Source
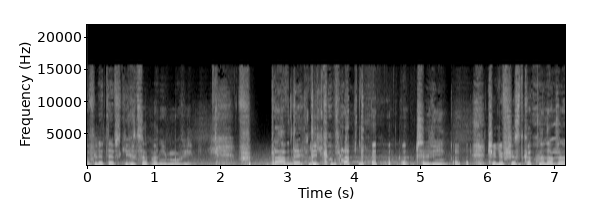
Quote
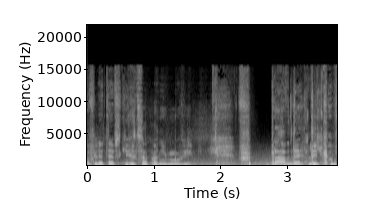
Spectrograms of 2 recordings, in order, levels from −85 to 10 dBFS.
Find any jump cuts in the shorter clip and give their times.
none

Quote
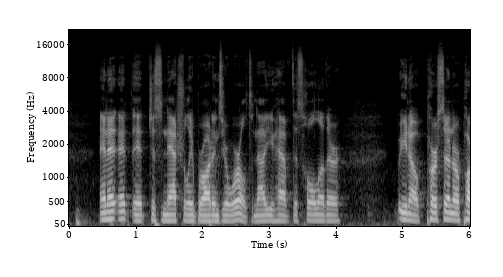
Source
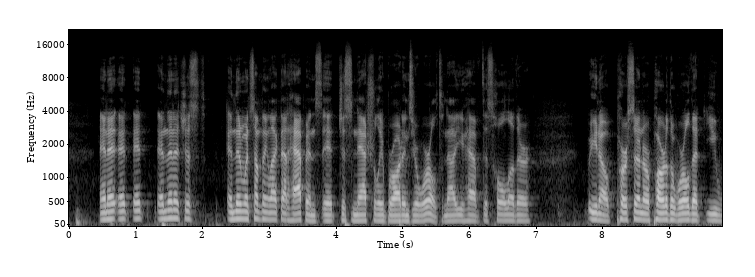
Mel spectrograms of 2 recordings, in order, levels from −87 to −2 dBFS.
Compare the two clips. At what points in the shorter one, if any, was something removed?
0.9 s

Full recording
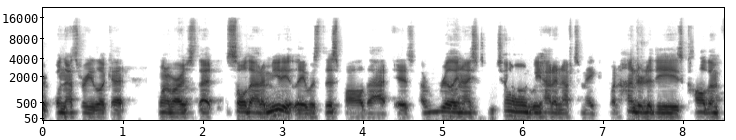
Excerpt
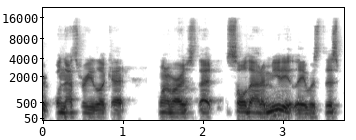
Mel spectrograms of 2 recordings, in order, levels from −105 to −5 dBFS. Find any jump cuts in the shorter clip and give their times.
none

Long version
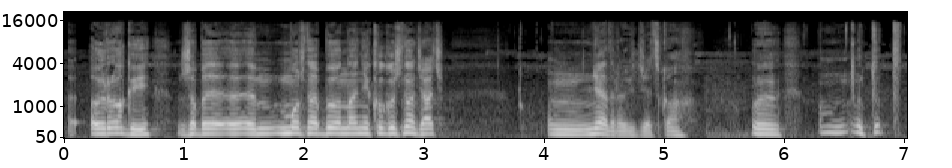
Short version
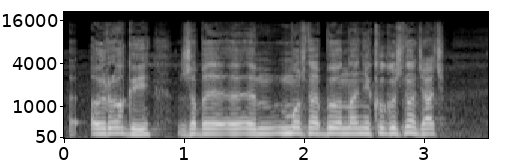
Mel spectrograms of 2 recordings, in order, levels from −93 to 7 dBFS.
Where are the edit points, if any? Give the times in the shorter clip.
none

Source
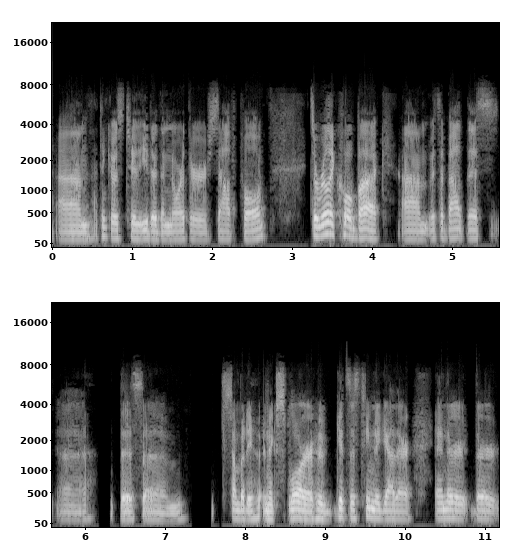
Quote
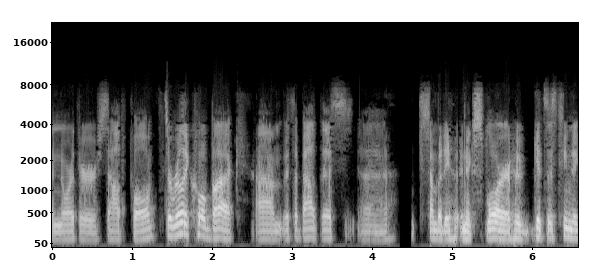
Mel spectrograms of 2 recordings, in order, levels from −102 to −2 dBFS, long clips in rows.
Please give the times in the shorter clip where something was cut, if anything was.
1.4 s, 4.6 s

